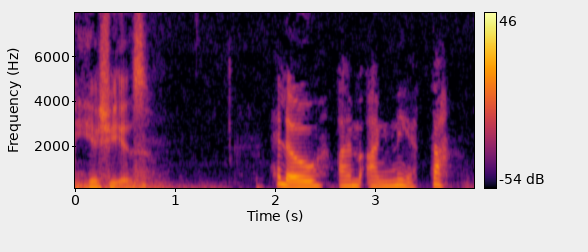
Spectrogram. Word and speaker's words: Agneta: Hello, I'm Agneta. I know it's very hard for you to pronounce, but you can say Agneta or you can say Anna.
